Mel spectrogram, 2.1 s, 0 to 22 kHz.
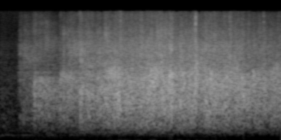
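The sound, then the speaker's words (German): Standing ovation from the audience at the Whistleblower Prize 2013 ceremony: loud, dense clapping that starts abruptly and holds steady throughout. “Die Verleihung an den stellvertretenden leeren Stuhl wurde von stehenden Ovationen aus dem Publikum begleitet.”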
